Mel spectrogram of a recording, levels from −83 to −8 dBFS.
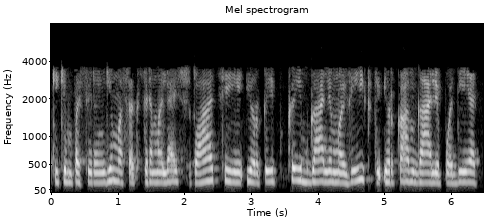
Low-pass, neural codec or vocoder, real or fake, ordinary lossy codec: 7.2 kHz; codec, 16 kHz, 4 kbps, X-Codec, HuBERT features, trained on balanced general audio; fake; MP3, 24 kbps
